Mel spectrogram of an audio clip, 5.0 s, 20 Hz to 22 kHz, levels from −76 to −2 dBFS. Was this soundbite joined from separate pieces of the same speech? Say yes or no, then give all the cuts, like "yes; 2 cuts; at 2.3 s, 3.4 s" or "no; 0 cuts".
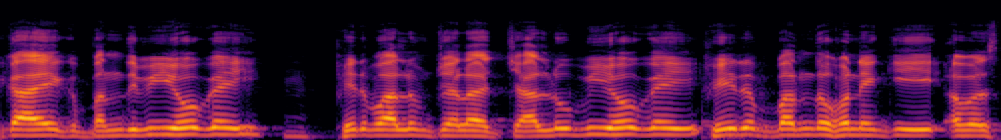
yes; 1 cut; at 3.5 s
